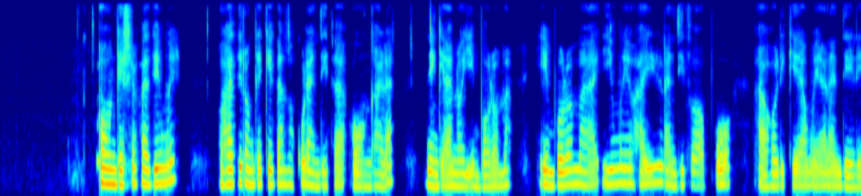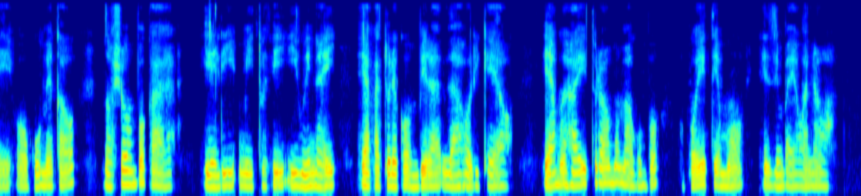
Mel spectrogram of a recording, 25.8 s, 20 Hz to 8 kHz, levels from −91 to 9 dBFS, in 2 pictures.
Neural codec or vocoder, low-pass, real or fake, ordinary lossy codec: vocoder, 44.1 kHz, 128 mel bands, Pupu-Vocoder; 7.2 kHz; fake; AAC, 32 kbps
